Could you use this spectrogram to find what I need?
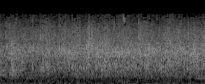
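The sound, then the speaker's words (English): A church audience claps together in a steady, dense wash of applause that holds at an even level for a couple of seconds, with no voices rising above it. “As you're clapping, there have been moments in which I'm like, okay, I could probably.”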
